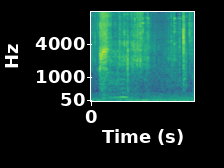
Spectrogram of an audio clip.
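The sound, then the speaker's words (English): Keys jangle in a quick metallic burst near the start, then a second brief clink about a second later, over a low steady rumble in the background. “Thanks for the nut shot of my key, of your keys. My keys.”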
